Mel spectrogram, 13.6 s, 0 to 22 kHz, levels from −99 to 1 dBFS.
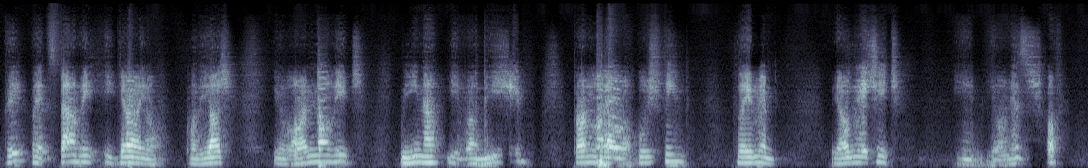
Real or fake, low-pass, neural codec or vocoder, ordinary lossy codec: fake; 19.8 kHz; codec, 44.1 kHz, 0.9 kbps, DAC; Opus, 64 kbps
